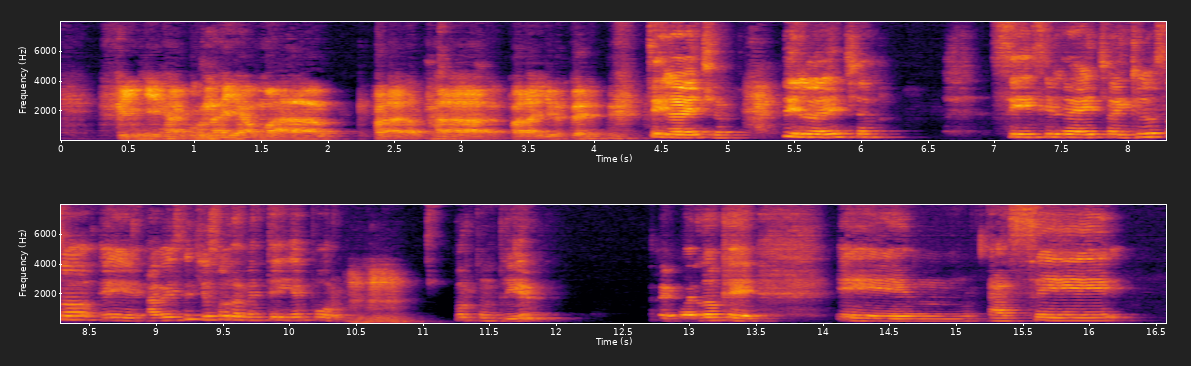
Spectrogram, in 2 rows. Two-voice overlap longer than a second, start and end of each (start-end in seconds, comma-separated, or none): none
